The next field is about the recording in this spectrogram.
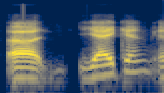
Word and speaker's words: Jachin: So when we look at these two pillars, in a sense, if you go back and you look at the Hebrew language, Jachin is how you pronounce it in Hebrew.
